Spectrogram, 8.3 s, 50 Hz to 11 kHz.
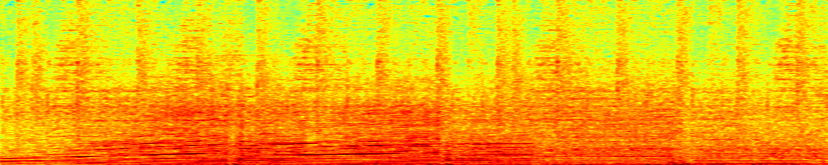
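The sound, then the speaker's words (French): A Ferrari 488 GTB twin-turbo sports car with 630 horsepower accelerates along a small mountain pass road, its engine note rising loudly through the revs with three clear drops at gear shifts. “je suis allé tester une F488, 488 GTB, Ferrari. Biturbo, ça bombarde aussi, hein.”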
